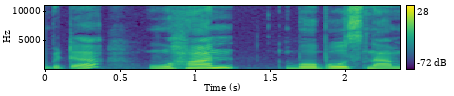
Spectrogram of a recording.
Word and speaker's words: Juan: यहाँ पर वुहान की जो स्पेलिंग है बेटा वो JUAN है ना। तो लेकिन उसे वुहान प्रोनाउंस करेंगे।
